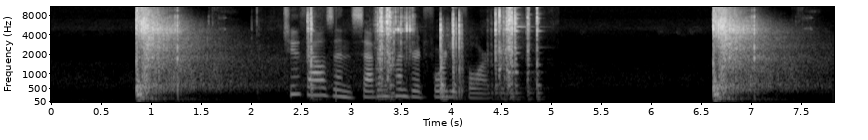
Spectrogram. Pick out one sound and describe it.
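A rifle fires loud shots outdoors, each ringing out and fading.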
